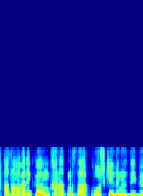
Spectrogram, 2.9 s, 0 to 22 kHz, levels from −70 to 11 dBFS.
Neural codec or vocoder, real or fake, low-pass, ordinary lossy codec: codec, 16 kHz, about 1 kbps, DyCAST, with the encoder's durations; fake; 5.4 kHz; none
